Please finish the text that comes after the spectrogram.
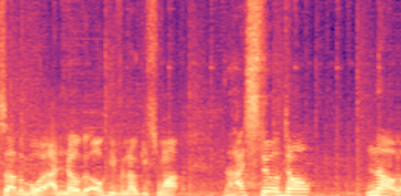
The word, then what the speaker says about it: Okefenokee: It's the Okefenokee. Oh, the Okefenokee. That's a swamp in Okefenokee. southern Georgia. It's known as a southern boy. I know the Okefenokee swamp.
